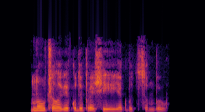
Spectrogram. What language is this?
Belarusian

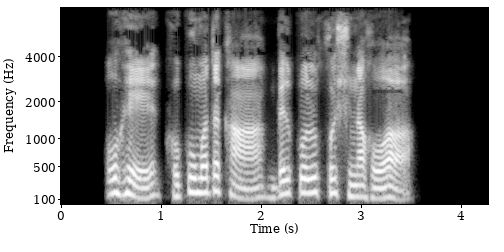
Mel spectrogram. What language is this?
Sindhi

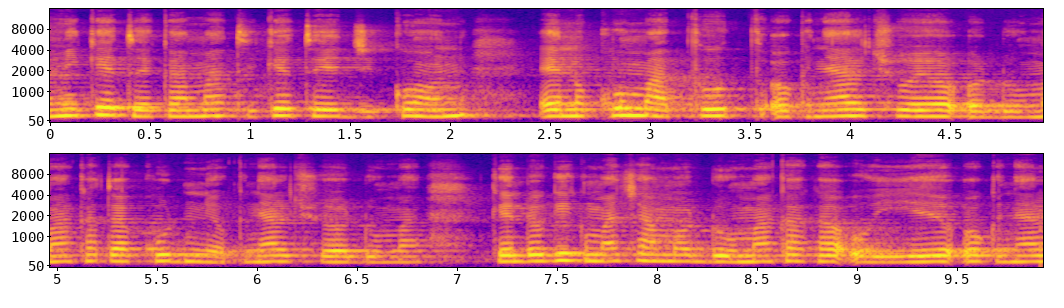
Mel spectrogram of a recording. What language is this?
Luo (Kenya and Tanzania)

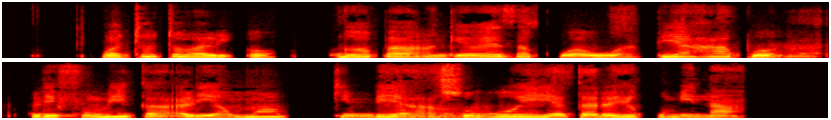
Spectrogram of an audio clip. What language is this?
Swahili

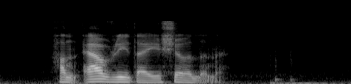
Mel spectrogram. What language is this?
Faroese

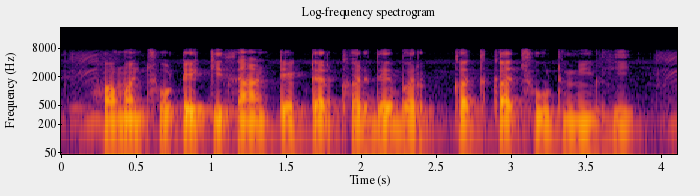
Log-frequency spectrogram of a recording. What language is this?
Chhattisgarhi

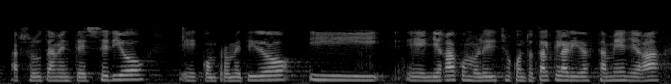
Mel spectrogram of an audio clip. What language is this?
Spanish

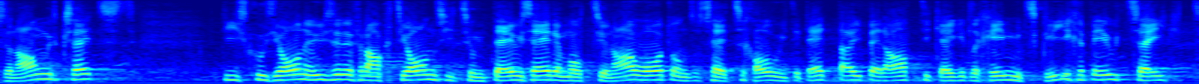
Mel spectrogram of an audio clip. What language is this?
Swiss German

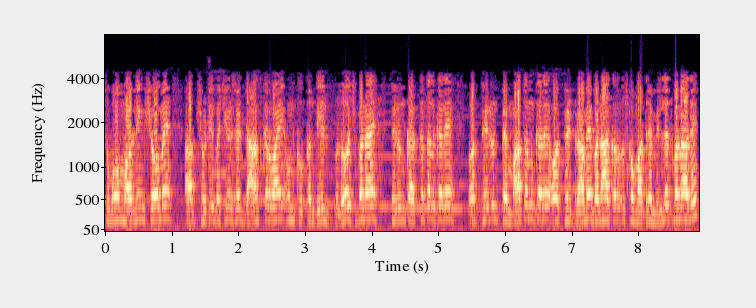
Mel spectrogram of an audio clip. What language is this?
Punjabi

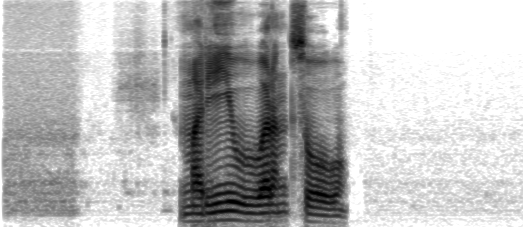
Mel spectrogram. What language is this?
Russian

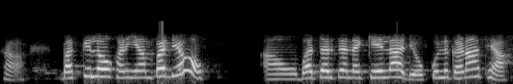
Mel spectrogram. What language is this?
Sindhi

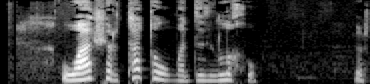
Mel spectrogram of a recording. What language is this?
Abkhazian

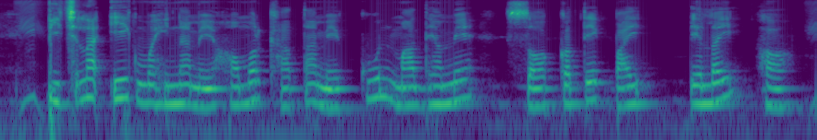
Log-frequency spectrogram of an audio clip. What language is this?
Maithili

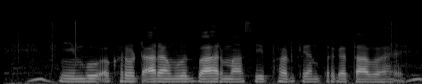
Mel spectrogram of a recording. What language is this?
Magahi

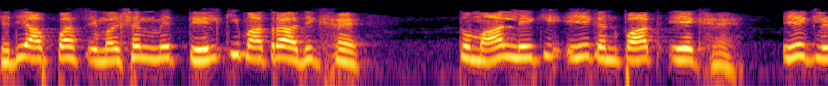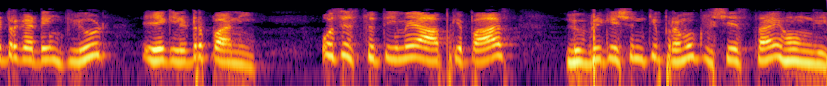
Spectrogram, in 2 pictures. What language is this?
Hindi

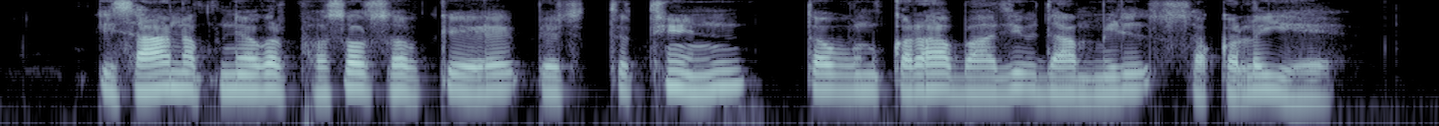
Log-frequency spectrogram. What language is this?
Magahi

